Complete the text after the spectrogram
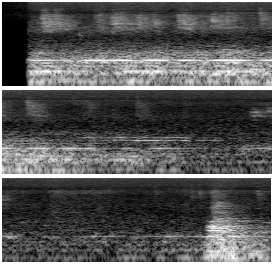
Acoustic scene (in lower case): elevator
